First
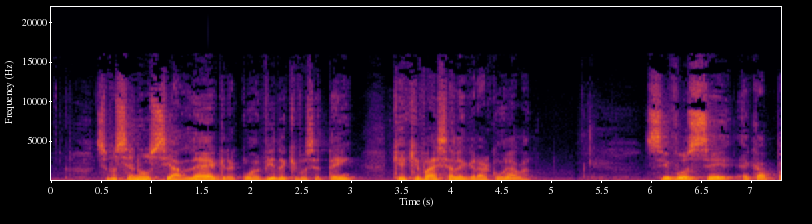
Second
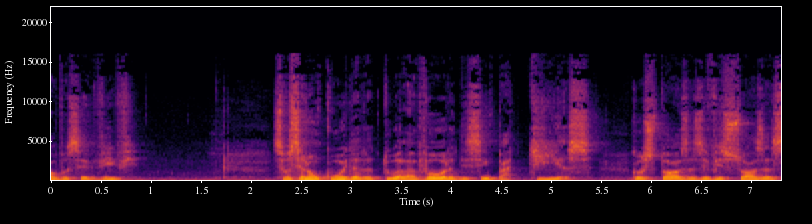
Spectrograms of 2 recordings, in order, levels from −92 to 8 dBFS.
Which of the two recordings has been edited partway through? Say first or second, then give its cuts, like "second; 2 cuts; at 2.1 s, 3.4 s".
second; 1 cut; at 5.8 s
